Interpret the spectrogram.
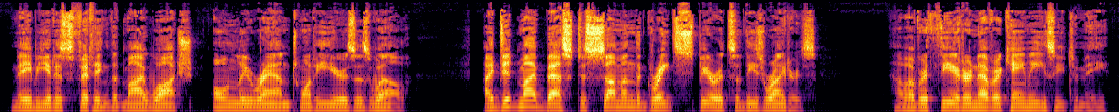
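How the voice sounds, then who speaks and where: A man playing an earnest, wistful former theater owner from early-1900s Wisconsin, reading a letter in a formal, measured way. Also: fairly high pitch, no echo, clean studio sound, close to an everyday voice.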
